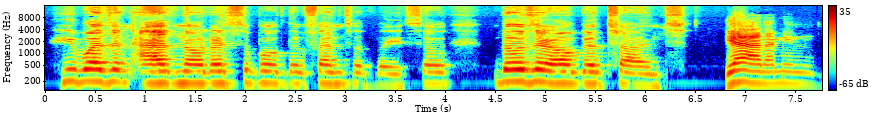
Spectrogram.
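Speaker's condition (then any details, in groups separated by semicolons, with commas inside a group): Cerebral palsy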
